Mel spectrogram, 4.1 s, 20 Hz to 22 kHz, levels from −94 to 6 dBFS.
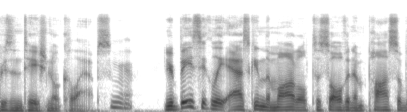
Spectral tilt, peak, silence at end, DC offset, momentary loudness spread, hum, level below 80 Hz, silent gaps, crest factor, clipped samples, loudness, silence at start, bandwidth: -6 dB/octave; -10 dBFS; 0 s; under 0.1%; 14 LU; none; -42 dBFS; none; 18 dB; under 0.1%; -26 LUFS; 0 s; 13.5 kHz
